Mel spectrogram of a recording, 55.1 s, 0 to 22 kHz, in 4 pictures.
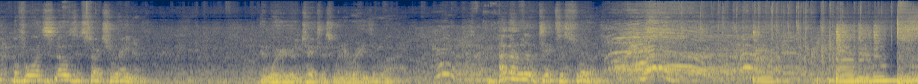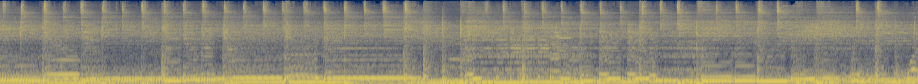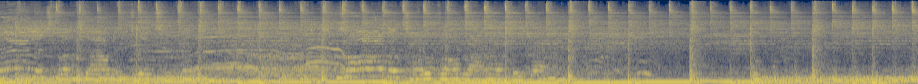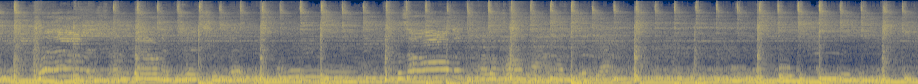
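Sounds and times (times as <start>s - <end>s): blues band playing: 9.5s - 55.0s
electric guitar bending notes: 11.3s - 55.0s.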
